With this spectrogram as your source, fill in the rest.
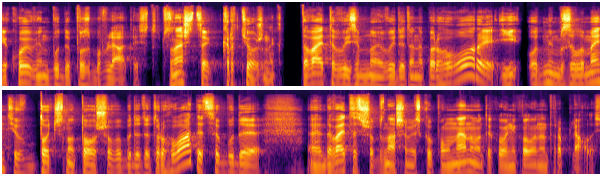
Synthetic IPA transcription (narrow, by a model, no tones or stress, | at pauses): jɐkʰɔjʊʋʲinbud̪ɛpɔzbɐwlʲa̰t̪ɪsʲt̪ɔ̥pt̪ɔznajʃt̪sɛkɐrtʲɔʒnɪkd̪̥ɐʋɑjt̪ɛʋɪzʲimnɔjʊʋɪjd̪et̪ɛnɐpeɾeɦɔʋɔɾɪʔiɔd̪nɪmzɛlˠemɛnʲtʲiwt̪ɔt͡ʃnɔt̪ɔɦɔʃt͡ʃɔʋɪbud̪et̪ɛt̪ʊɾɦʊʋɑt̪ɪt̪sɛbud̪ɛ | d̪ɐʋɑjt̪ɛʃt͡ʃɔbznɑʃɪmʋʲisʲkɔpɔlˠɔnɛnɐmɪt̪ɐkɔɦɔnʲikɔlˠɪnɛt̪ɾɐplʲa̰lˠɔ̰sʲ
